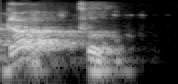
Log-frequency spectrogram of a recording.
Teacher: el fonema dental principalmente, no todos estos fonemas, solamente el dental, va a glottalizarse en prácticamente todas las palabras al final de sílaba. Quiere decir que deja de pronunciarse, que solamente ocurre una pequeña pausa para pronunciar la palabra. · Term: glottalización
